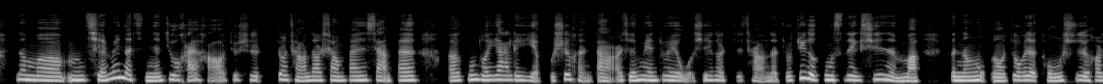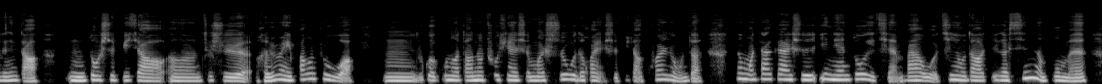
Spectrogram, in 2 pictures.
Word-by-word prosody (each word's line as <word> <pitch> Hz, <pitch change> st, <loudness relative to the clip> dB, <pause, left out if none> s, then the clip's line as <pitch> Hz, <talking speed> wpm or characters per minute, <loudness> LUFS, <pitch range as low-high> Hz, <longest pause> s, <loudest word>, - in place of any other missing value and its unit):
那 230 Hz, -1 st, +1 dB
么， 190 Hz, -4 st, +3 dB
嗯， 200 Hz, 0 st, +3 dB
前 200 Hz, 0 st, 0 dB
面 305 Hz, +5 st, +3 dB
的 280 Hz, -, +3 dB
几 210 Hz, -5 st, -5 dB
年 170 Hz, +1 st, +2 dB
就 210 Hz, +1 st, -1 dB
还 195 Hz, 0 st, -2 dB
好， 200 Hz, -, -5 dB
就 205 Hz, -, -8 dB
是 200 Hz, -2 st, -6 dB
正 230 Hz, -3 st, -1 dB
常 175 Hz, -5 st, -1 dB
地 190 Hz, 0 st, +2 dB
上 190 Hz, -1 st, 0 dB
班、 195 Hz, +1 st, +2 dB
下 190 Hz, -3 st, -2 dB
班， 190 Hz, +2 st, +1 dB, 0.3 s
呃， 175 Hz, +1 st, 0 dB
工 215 Hz, +3 st, +1 dB
作 200 Hz, -2 st, +2 dB
压 210 Hz, 0 st, +1 dB
力 195 Hz, -2 st, -1 dB
也 170 Hz, -, 0 dB
不 -, -, -12 dB
是 235 Hz, +6 st, -1 dB
很 195 Hz, -7 st, -5 dB
大， 170 Hz, -, -1 dB
而 175 Hz, +4 st, -3 dB
且 185 Hz, -1 st, +1 dB
面 195 Hz, -1 st, +4 dB
对 190 Hz, -2 st, +1 dB
我 -, -, -4 dB
是 -, -, -5 dB
一 200 Hz, -, +1 dB
个 195 Hz, -1 st, 0 dB
职 185 Hz, -1 st, -14 dB
场 170 Hz, -2 st, -5 dB
的 -, -, -2 dB
就 185 Hz, -, -4 dB
这 295 Hz, +8 st, +2 dB
个 235 Hz, -5 st, +5 dB
公 210 Hz, +1 st, +2 dB
司 200 Hz, 0 st, -5 dB
的 205 Hz, -, +2 dB
一 -, -, +2 dB
个 190 Hz, -, 0 dB
新 225 Hz, +4 st, -2 dB
人 200 Hz, -6 st, +2 dB
嘛， 155 Hz, 0 st, +2 dB, 0.3 s
可 185 Hz, -, -2 dB
能， 180 Hz, +1 st, +5 dB
呃， 165 Hz, -1 st, +1 dB
周 195 Hz, +2 st, -1 dB
围 195 Hz, -, +2 dB
的 185 Hz, -, +3 dB
同 170 Hz, +1 st, 0 dB
事 190 Hz, 0 st, -1 dB
和 185 Hz, 0 st, -2 dB
领 185 Hz, +2 st, +2 dB
导， 155 Hz, -5 st, 0 dB, 0.3 s
嗯， 180 Hz, -1 st, +5 dB
都 205 Hz, 0 st, +1 dB
是 200 Hz, +1 st, -3 dB
比 185 Hz, -1 st, -4 dB
较， 165 Hz, -4 st, 0 dB
嗯， 165 Hz, -1 st, 0 dB
就 185 Hz, +2 st, -9 dB
是 165 Hz, -5 st, 0 dB
很 165 Hz, +3 st, +2 dB
愿 215 Hz, -2 st, +3 dB
意 -, -, +5 dB
帮 230 Hz, +6 st, -3 dB
助 230 Hz, -7 st, -1 dB
我。 155 Hz, -, +1 dB, 0.3 s
嗯， 170 Hz, 0 st, +3 dB
如 -, -, -6 dB
果 190 Hz, -3 st, -2 dB
工 200 Hz, +3 st, -1 dB
作 200 Hz, -, +4 dB
当 190 Hz, 0 st, +2 dB
中 200 Hz, -, +5 dB
出 210 Hz, -, -9 dB
现 200 Hz, -2 st, 0 dB
什 185 Hz, -1 st, -3 dB
么 180 Hz, 0 st, +2 dB
失 225 Hz, -, -6 dB
误 225 Hz, -1 st, +2 dB
的 190 Hz, -2 st, 0 dB
话 185 Hz, 0 st, -2 dB
也 -, -, -8 dB
是 150 Hz, -, -9 dB
比 160 Hz, -, -20 dB
较 175 Hz, -1 st, -5 dB
宽 225 Hz, +6 st, -3 dB
容 170 Hz, -7 st, -1 dB
的。 135 Hz, -5 st, -3 dB, 0.3 s
那 260 Hz, -1 st, -1 dB
么 230 Hz, -2 st, +1 dB
大 245 Hz, +1 st, -1 dB
概 230 Hz, -2 st, +1 dB
是 215 Hz, -1 st, +2 dB
1 245 Hz, -, -2 dB
年 215 Hz, -1 st, +4 dB
多 240 Hz, +1 st, +1 dB
以 205 Hz, -, +1 dB
前 160 Hz, -2 st, -6 dB
吧， 185 Hz, +1 st, +2 dB
我 165 Hz, -3 st, 0 dB
进 220 Hz, -, -2 dB
入 200 Hz, -2 st, +3 dB
到 180 Hz, -2 st, +2 dB
这 190 Hz, +2 st, -8 dB
个 190 Hz, -, +4 dB
新 290 Hz, +10 st, +1 dB
的 290 Hz, -, +3 dB
部 185 Hz, +1 st, -1 dB
门， 165 Hz, 0 st, +2 dB
190 Hz, 325 characters per minute, -20 LUFS, 180-210 Hz, 0.3 s, 个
